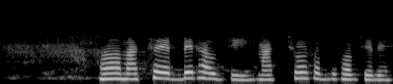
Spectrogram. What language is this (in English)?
Odia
